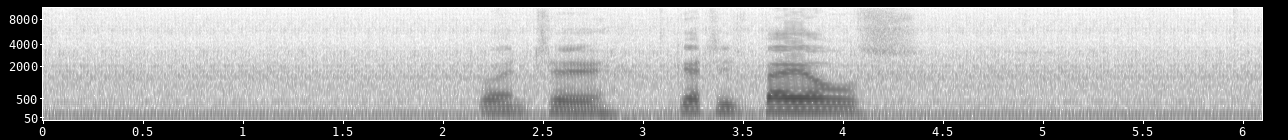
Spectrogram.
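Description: A steady low engine drone from a Rakawa 65, a 65-horsepower tractor idling in Farming Simulator 19, runs constantly under a voice speaking briefly in the middle.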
